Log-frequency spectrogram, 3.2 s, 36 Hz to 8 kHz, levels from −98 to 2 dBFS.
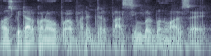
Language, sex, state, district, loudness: Assamese, male, Assam, Sonitpur, -21 LUFS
